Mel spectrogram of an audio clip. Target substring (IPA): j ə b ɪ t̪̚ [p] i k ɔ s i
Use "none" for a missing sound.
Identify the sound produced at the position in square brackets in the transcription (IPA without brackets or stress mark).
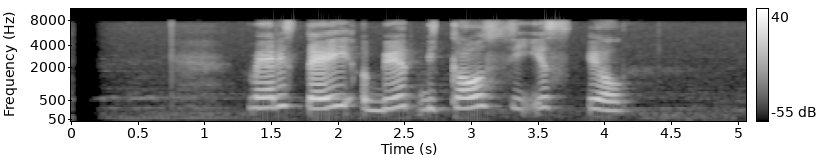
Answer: b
